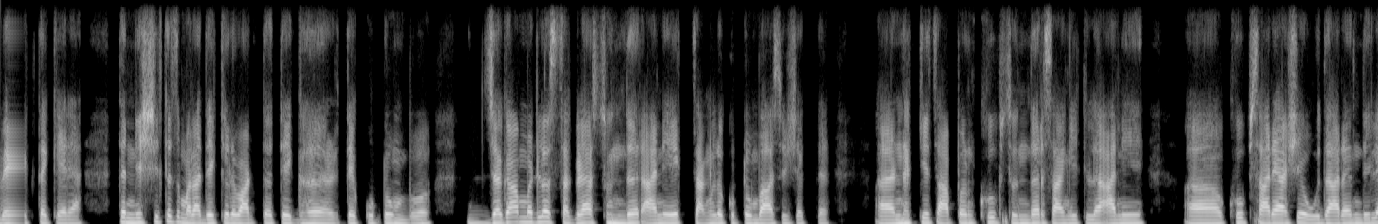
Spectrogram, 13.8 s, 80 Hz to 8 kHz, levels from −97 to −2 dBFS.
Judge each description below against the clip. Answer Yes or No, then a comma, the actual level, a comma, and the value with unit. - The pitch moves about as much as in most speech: No, narrow, 2.1 semitones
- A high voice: No, medium, 140 Hz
